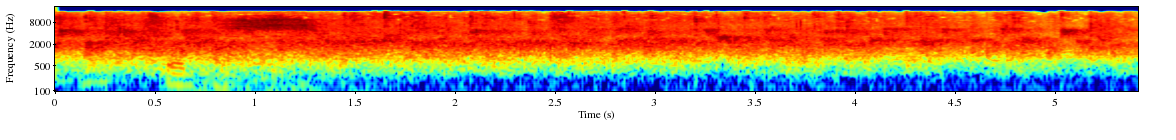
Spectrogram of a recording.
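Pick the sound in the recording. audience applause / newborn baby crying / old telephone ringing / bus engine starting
audience applause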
